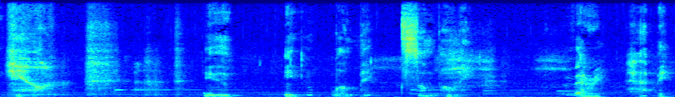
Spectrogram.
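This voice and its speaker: A man voicing a gentle, heartbroken young stallion in a dramatic animated comic, weak and halting, often near a whisper. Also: a little high, full character voice. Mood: tender, fading. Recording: echoey, music over voice.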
